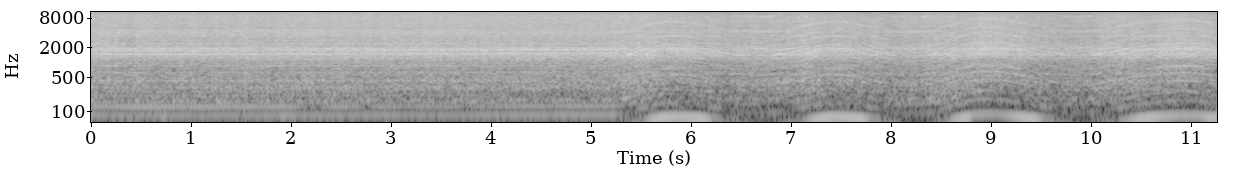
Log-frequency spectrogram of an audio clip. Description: Got this whine sound after I installed pulleys on my 2008 Honda Civic.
